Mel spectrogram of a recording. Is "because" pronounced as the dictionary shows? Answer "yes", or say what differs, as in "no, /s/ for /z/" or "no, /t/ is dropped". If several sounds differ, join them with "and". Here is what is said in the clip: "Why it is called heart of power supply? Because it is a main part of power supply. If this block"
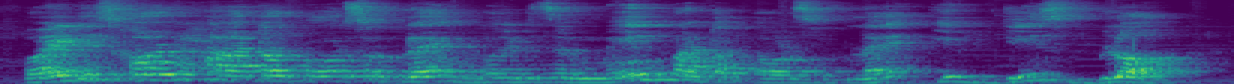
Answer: no, /k/ is dropped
